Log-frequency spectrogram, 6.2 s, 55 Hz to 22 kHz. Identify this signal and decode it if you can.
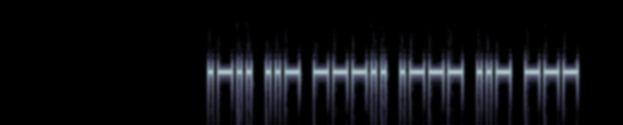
Morse code, heard as a keyed tone, about 25 wpm, 700 Hz. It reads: LU8JUO
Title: DXCC-100 Call Signs - 6 Characters - Repeated 3x - 25wpm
